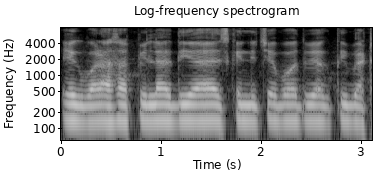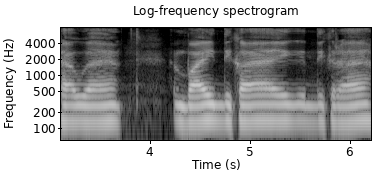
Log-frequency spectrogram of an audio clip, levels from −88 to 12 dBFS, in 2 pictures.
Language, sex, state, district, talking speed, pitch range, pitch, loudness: Hindi, male, Jharkhand, Deoghar, 175 wpm, 135-140 Hz, 135 Hz, -17 LUFS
